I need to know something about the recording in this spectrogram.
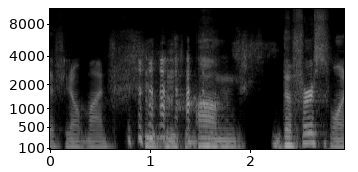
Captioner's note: people laughing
